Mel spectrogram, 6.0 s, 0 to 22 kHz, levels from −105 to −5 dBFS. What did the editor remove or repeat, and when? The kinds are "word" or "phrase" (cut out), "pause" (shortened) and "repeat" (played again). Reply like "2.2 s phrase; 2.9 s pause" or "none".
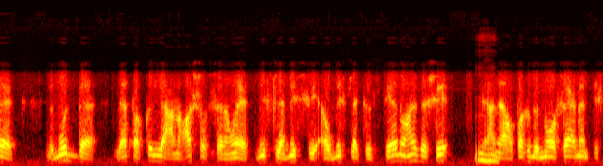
none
